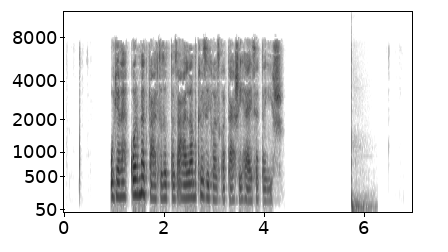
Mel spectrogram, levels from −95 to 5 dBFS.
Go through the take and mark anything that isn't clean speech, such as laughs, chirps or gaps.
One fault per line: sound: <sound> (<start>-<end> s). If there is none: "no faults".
sound: thud (5.7-6.3 s)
